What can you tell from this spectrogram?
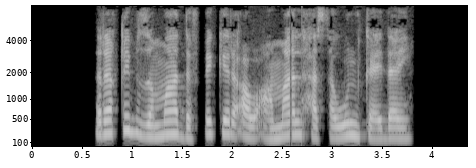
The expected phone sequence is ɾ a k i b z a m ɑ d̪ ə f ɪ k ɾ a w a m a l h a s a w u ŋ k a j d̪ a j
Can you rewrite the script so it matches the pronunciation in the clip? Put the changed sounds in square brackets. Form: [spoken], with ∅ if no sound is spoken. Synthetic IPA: ɾ a [q] i b z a m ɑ d̪ ə f ɪ k ɾ a w a m a l h a s a w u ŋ k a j d̪ a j

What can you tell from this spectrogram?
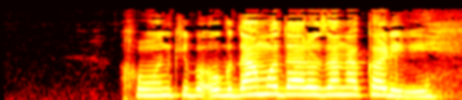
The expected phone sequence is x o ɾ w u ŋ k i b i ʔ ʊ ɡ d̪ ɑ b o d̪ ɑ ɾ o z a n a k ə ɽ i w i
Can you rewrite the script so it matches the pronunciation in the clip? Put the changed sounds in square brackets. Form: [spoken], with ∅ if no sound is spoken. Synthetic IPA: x o [∅] w u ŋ k i b [a] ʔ ʊ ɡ d̪ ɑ [m] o d̪ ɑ ɾ o z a n a k ə ɽ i w i

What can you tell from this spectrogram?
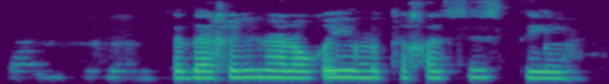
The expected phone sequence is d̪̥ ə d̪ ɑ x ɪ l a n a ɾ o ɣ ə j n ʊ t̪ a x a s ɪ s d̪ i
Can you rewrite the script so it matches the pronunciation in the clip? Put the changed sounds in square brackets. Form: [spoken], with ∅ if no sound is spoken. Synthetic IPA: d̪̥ ə d̪ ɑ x ɪ l [i] n [ɑ] ɾ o ɣ ə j [m] ʊ t̪ a x a s ɪ s d̪ i

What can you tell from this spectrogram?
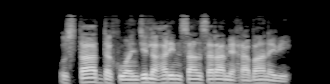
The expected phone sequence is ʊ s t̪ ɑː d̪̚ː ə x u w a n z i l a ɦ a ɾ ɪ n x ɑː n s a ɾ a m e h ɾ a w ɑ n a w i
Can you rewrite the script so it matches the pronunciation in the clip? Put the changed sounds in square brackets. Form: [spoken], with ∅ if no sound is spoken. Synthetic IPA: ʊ s t̪ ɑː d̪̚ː ə x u w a n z i l a ɦ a ɾ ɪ n [s] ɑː n s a ɾ a m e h ɾ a [b] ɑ n a w i

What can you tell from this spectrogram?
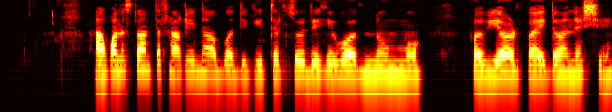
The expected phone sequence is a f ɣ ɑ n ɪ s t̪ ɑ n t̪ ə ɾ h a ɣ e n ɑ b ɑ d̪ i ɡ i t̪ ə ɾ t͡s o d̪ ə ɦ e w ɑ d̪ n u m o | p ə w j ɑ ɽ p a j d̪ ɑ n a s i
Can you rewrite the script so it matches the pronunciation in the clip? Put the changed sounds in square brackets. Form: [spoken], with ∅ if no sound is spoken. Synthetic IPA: a f ɣ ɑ n ɪ s t̪ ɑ n t̪ ə ɾ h a ɣ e n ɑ b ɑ d̪ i ɡ i t̪ ə ɾ t͡s o d̪ ə ɦ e w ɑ d̪ n u m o | p ə w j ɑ ɽ p a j d̪ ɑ n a [ʃ] i

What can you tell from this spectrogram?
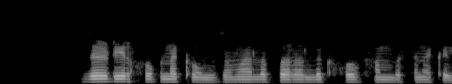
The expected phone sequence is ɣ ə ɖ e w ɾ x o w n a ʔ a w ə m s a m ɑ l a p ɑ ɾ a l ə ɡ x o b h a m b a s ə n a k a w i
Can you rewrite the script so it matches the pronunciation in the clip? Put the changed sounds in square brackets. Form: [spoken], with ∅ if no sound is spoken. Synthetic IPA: [z] ə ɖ e [∅] ɾ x o [b] n a [k] a w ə m [z] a m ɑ l a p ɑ ɾ a l ə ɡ x o b h a m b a s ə n a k a w i

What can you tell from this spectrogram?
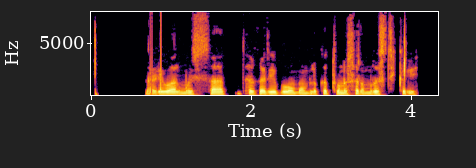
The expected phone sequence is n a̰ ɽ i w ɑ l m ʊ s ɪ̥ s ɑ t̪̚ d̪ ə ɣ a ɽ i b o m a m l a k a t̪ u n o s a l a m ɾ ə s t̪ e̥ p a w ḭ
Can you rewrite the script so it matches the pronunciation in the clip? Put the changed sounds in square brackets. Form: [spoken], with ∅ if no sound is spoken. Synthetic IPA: n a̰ ɽ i w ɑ l m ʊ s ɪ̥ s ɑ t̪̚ d̪ ə ɣ a [ɾ] i b o m a m l a k a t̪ u n o s a [ɾ] a m ɾ ə s t̪ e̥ [k] a w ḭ

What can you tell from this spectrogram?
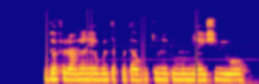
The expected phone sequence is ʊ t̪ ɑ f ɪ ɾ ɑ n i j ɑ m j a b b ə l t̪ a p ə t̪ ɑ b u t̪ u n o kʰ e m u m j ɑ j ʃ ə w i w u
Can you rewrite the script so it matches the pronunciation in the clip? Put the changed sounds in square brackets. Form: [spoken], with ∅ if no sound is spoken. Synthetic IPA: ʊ [d̪] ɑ f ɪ ɾ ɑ n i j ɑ [n] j a [w] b ə l t̪ a p ə t̪ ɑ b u t̪ u n o [k] e m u m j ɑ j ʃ ə w i w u

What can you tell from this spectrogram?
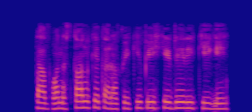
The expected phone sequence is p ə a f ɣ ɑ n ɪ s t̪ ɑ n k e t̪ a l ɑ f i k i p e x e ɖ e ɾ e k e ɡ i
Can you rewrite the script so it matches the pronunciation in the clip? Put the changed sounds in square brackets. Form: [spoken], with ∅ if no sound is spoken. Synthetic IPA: p ə a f ɣ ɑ n ɪ s t̪ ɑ n k e t̪ a [ɾ] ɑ f i k i p e x e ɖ e ɾ e k e ɡ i

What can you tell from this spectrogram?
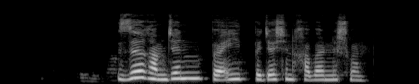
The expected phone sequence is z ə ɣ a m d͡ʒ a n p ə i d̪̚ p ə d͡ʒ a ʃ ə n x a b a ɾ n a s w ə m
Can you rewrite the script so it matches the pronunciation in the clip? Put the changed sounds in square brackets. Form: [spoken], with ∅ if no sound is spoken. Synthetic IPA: z ə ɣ a m d͡ʒ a n p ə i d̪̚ p ə d͡ʒ a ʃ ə n x a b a ɾ n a [ʃ] w ə m

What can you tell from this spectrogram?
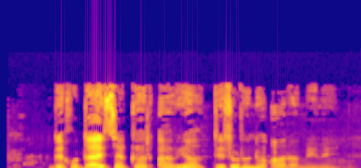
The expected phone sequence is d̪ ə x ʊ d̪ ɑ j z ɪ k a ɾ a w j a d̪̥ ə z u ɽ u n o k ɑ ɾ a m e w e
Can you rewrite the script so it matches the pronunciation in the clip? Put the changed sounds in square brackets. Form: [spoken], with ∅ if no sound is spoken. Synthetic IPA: d̪ ə x ʊ d̪ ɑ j z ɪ k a ɾ a w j [ɑ] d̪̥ ə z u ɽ u n o [ʔ] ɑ ɾ [ɑ] m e w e

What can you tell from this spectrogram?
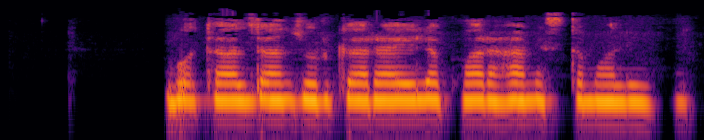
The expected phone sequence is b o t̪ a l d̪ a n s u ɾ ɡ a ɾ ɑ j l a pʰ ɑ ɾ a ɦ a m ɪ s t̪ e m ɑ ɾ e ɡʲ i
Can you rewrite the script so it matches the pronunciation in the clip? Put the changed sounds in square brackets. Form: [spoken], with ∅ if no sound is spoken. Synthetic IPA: b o t̪ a l d̪ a n [z] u ɾ ɡ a ɾ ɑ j l a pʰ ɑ ɾ a ɦ a m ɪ s t̪ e m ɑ [l] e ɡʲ i

